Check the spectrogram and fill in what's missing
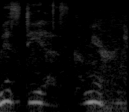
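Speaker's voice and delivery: soft, hushed whisper, close in the ear. Retelling Julian calling the speaker over: imitating Julian's whisper. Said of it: "And he's whispering".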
